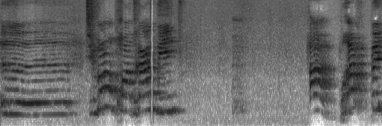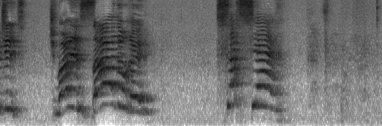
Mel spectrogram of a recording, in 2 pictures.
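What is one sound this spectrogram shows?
A woman speaks in a high, animated put-on voice, close by.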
